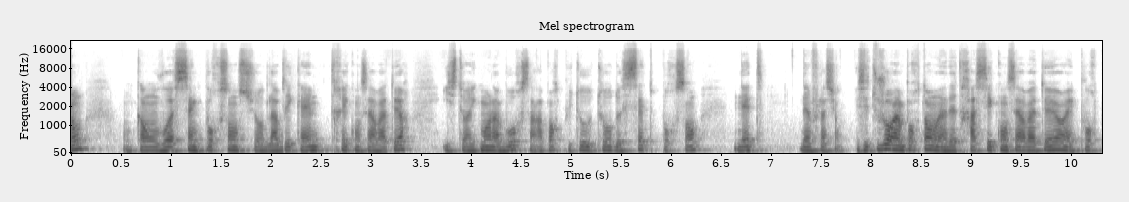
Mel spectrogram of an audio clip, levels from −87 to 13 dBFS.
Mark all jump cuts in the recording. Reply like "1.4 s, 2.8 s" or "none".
2.1 s, 7.8 s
